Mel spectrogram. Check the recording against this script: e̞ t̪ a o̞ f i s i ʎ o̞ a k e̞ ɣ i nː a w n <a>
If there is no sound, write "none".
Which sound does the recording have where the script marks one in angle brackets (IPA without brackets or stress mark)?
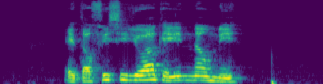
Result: i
